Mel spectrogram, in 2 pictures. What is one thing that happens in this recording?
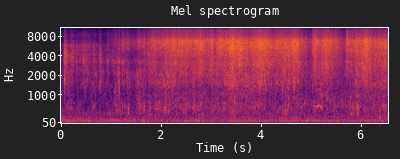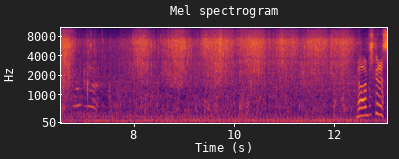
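Water splashes under tyres driving through puddles.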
